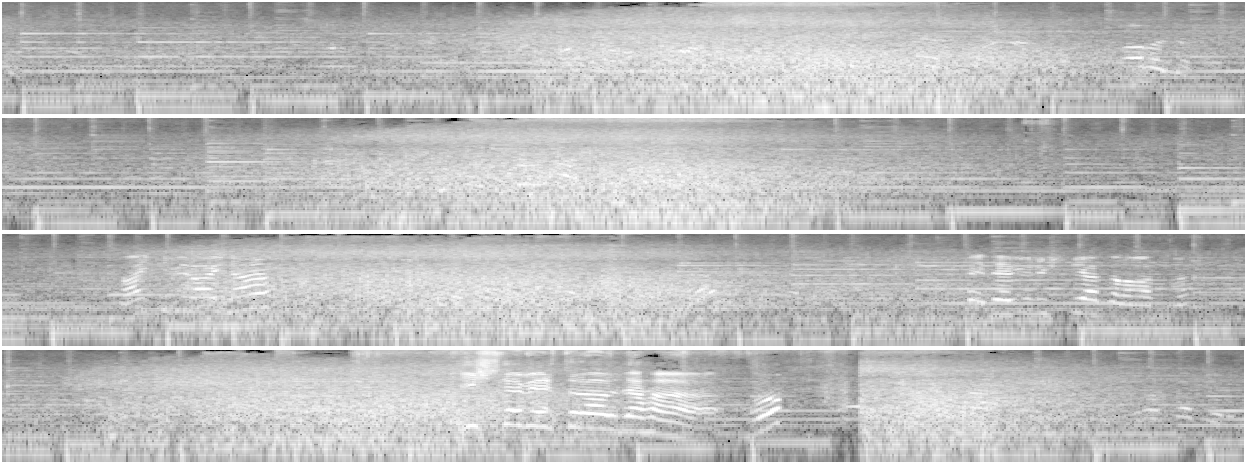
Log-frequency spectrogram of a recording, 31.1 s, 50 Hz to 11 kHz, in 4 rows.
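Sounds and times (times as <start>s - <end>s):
background music: 0.0s - 31.0s
waves breaking on pebble beach: 2.9s - 7.4s, 9.8s - 13.1s, 16.2s - 20.5s, 23.8s - 27.7s, 28.4s - 30.8s.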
